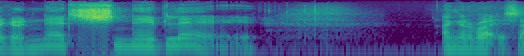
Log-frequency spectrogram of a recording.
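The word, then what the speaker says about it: Schneebly: S-H-N-E-E-B-L-E-E. – No. – Go on. – It's S-C-H-N-E-E-B-L-Y. – It's pronounced Schneble. – Schneble. – Okay. – Well, Jack Black might pronounce it Schneble, but it's...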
